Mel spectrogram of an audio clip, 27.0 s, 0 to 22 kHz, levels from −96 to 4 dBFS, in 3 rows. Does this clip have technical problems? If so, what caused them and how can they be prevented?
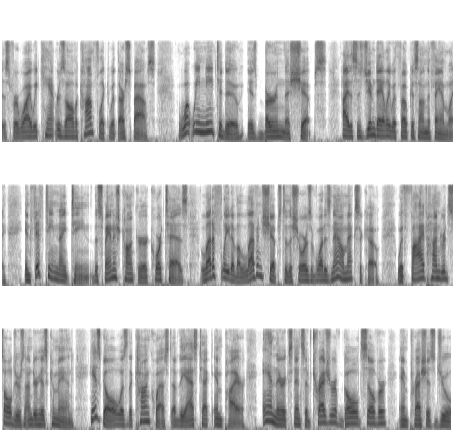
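No technical problems were found.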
